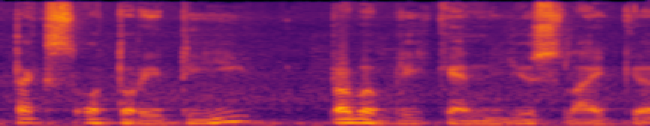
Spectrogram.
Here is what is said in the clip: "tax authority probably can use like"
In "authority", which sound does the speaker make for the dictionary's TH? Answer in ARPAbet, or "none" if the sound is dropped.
T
